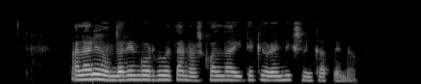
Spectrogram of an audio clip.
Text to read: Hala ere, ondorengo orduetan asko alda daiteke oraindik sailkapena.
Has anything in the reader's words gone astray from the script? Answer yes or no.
no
